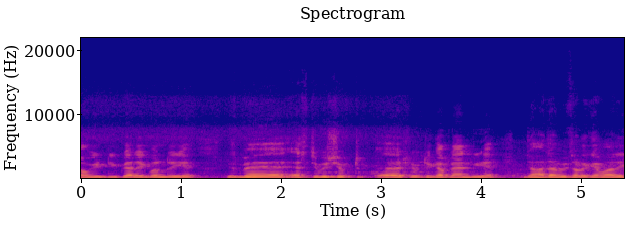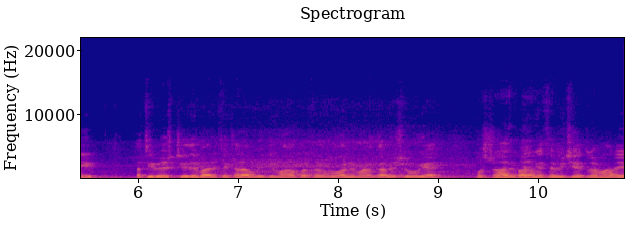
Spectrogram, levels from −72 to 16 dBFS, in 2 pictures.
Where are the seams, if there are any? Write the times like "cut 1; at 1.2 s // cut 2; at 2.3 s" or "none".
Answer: cut 1; at 4.3 s // cut 2; at 9.3 s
